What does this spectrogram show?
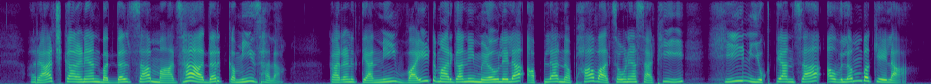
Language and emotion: Marathi, disgusted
